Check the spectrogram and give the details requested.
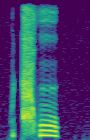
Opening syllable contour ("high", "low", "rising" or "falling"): low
